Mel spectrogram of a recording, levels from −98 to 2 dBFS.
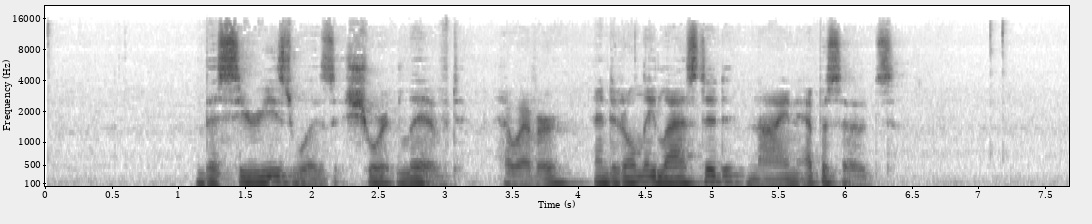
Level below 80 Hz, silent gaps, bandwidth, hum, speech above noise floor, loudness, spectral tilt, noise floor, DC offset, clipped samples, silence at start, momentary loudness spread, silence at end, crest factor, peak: -62 dBFS; none; 16.5 kHz; none; 38 dB; -28 LUFS; -3.5 dB/octave; -66 dBFS; under 0.1%; under 0.1%; 1.15 s; 13 LU; 1.3 s; 22 dB; -8 dBFS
